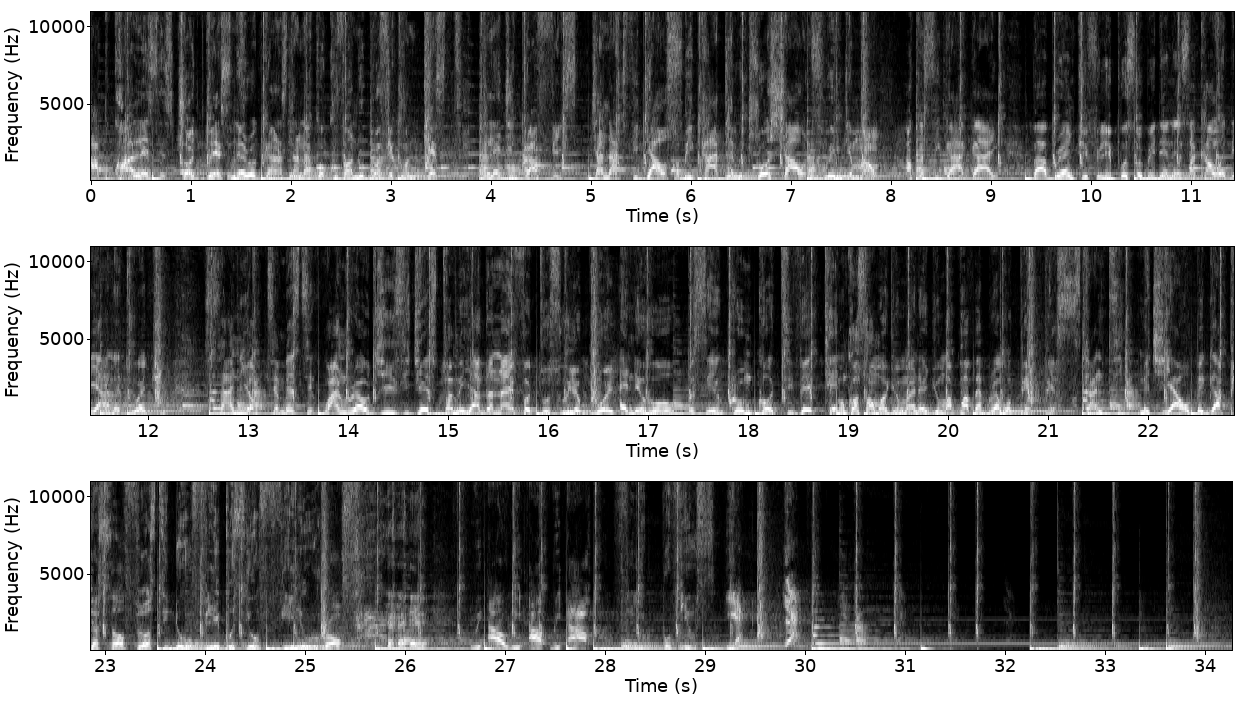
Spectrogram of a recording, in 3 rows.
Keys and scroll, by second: 15.8 ctrl+j.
